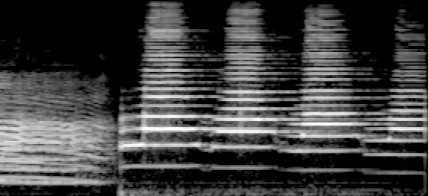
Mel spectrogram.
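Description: Comic brass sound effect, the 'sad trombone' fail cue: a falling slide that fades out about a second in, then four held notes, each a step lower than the last.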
